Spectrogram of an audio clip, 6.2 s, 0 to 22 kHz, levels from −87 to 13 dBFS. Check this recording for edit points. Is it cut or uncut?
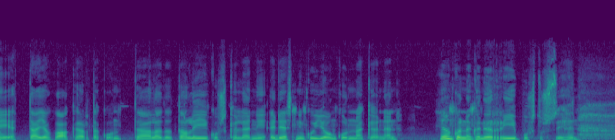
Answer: cut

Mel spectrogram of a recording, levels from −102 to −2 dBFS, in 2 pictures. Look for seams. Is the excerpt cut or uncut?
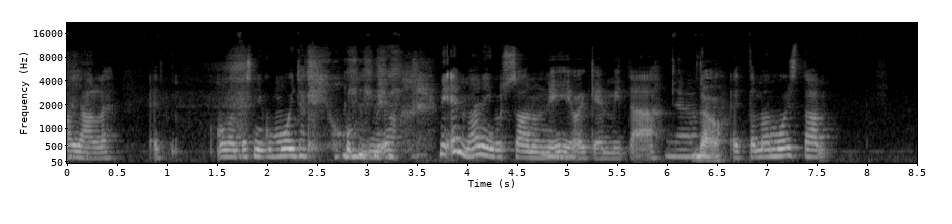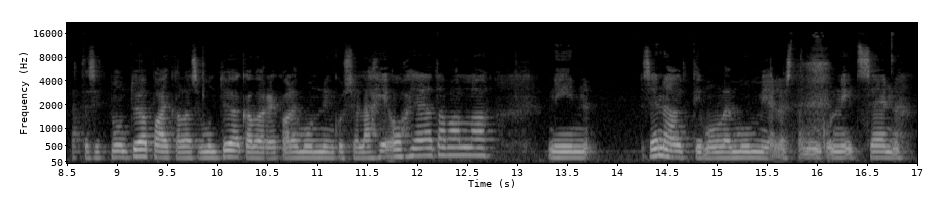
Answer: cut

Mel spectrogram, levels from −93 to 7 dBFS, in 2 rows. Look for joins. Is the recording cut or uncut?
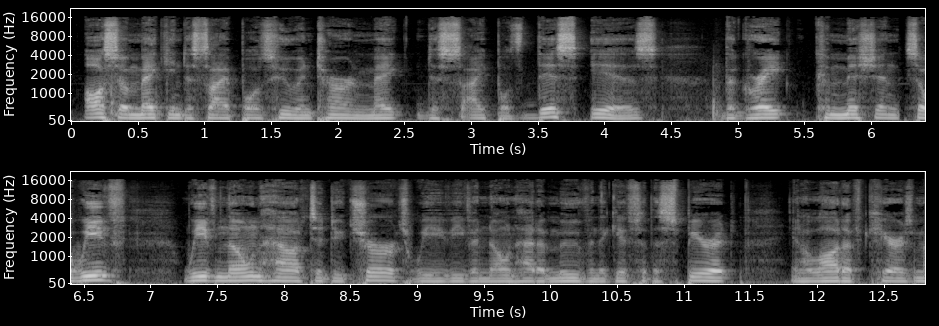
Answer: cut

